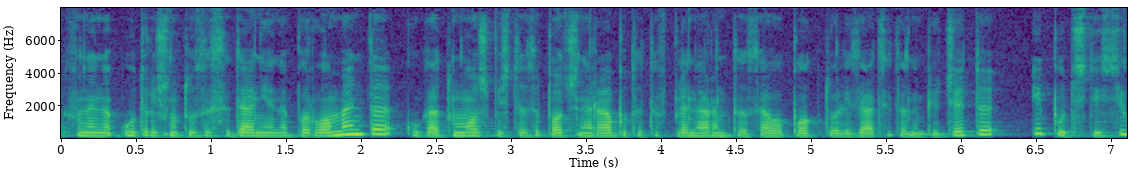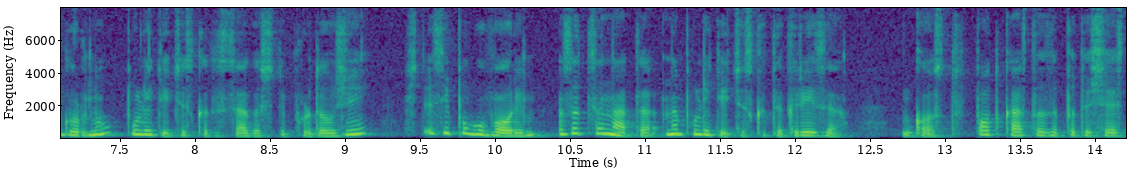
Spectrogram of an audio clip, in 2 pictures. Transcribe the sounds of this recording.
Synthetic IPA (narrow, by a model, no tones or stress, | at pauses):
kvɐnɛnɐʔut̪ɾɛʃnot̪ozɐsɛd̪aniɛnɐpɐɾlˠɐmɛnt̪əkoɡat̪omɔʒɛbiʃt̪ɛzɐpɔt͡ʃnɛɾabot̪ət̪əfplɛnaɾnət̪əzalˠəpoɐkt̪uɐlizat̪sijət̪ənɐbʲjud͡ʒɛt̪ə | ipot͡ʃt̪isiɡuɾnopolit̪it͡ʃɛskət̪əsaɡəʃt̪ɛpɾod̪ɐlˠʒi | ʃt̪ɛsipoɡovɔɾimzɐt̪sɛnat̪ənɐpolit̪it͡ʃɛ̥skə̥t̪əkɾizə | ɡɔst̪fpot̪kast̪əzɐpət̪ɛʃɛst̪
